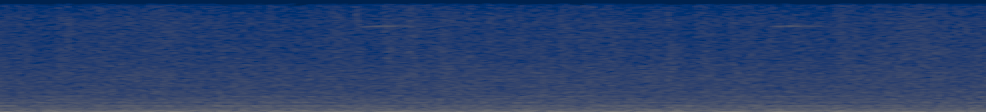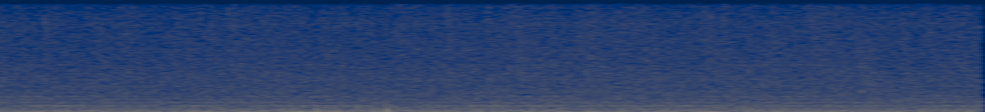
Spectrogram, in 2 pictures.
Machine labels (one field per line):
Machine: fan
